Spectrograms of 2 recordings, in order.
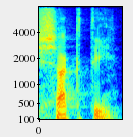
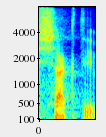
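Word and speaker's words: ਸ਼ਕਤੀ: of the words, but sometimes it's pronounced with a Sh, sometimes with an S, with a S. In this case, I would say this is Shakti. This is an I, so this is Shakti.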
